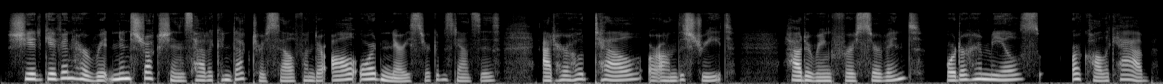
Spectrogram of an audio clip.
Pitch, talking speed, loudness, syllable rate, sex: 200 Hz, 170 wpm, -20 LUFS, 5.1 syllables/s, female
